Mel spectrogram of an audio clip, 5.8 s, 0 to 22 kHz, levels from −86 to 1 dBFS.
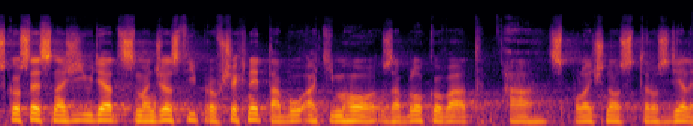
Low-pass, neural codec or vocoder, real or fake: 14.4 kHz; none; real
